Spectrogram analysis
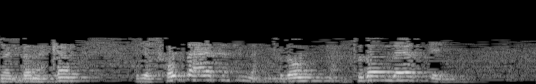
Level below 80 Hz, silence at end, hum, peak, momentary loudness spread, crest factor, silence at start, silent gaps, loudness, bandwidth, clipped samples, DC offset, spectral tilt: -66 dBFS; 0 s; none; -4 dBFS; 16 LU; 16 dB; 0 s; none; -19 LUFS; 3.6 kHz; under 0.1%; under 0.1%; -10 dB/octave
